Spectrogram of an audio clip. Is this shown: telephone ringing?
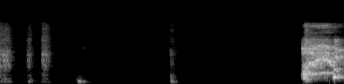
no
